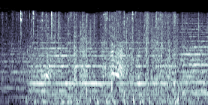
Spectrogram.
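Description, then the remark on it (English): A horse gallops away, ridden by George, who wears a nun's tunic marked with a red cross over his chainmail; its hooves pound out a quick, steady clip-clop rhythm that carries through the whole stretch at a fairly loud, even level. “Still wearing a nun's tunic marked with a red cross over his chainmail, George jumps on his horse and gallops away.”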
